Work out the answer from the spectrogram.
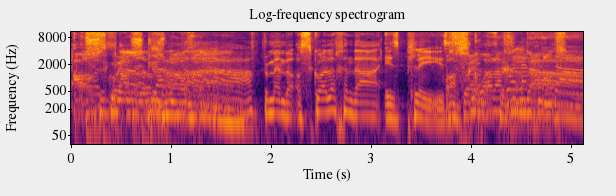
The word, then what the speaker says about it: os gwelwch yn dda: Remember, osgwelwch yn dda is please. Osgwelwch yn dda. Is please. Yes. Osgwelwch yn da. Osgwelwch yn dda. Osgwelwch yn da. Dda o da? Osgwelwch yn dda. Oh, it's dda.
